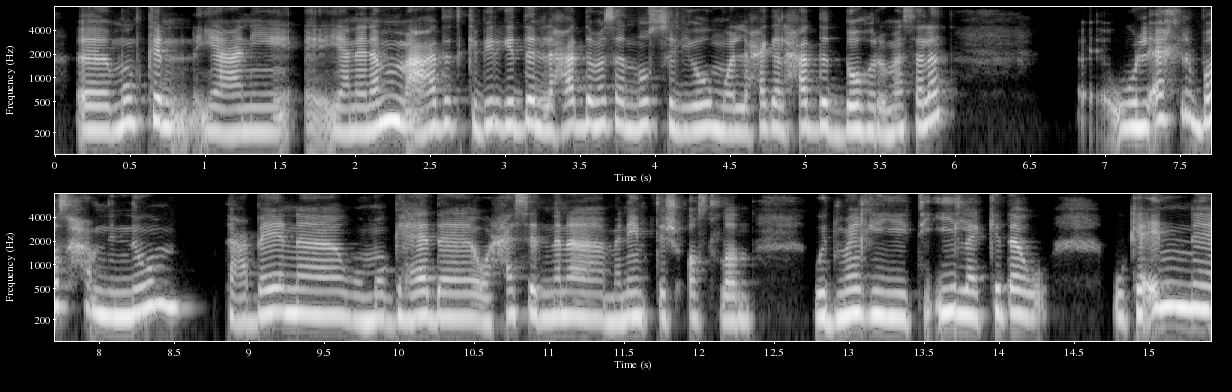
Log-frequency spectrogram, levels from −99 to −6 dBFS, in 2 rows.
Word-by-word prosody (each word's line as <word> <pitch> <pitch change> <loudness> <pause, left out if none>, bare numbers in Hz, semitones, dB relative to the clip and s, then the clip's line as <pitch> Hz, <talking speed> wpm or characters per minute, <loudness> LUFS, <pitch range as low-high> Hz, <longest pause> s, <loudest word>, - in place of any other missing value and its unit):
آآ 220 0 +2
ممكن 265 +2 +1
يعني 210 -4 -3
يعني 210 0 -3
أنام 270 +6 +5
عدد 245 +3 +2
كبير 250 +1 -3
جدًا 250 +1 +2
لحد 235 +2 +1
مثلًا 255 0 0
نُص 250 +2 -3
اليوم 225 0 0
والّا 210 0 -3
حاجة، 235 +3 -2
لحد 240 +1 -1
الضهر 215 -1 0
مثلًا، 240 - -1 1.1
والآخر 300 - +1
باصحى 280 +2 -1
من 235 -2 +3
النوم 285 +6 +2 0.2
تعبانة 230 +2 +1
ومجهدة 215 +1 -1
وحاسّة 235 +5 -3
إن 215 0 -2
أنا 225 -1 0
ما 195 -1 -3
نمتش 220 0 -2
أصلًا، 205 -2 -6 0.4
ودماغي 220 +1 +3
تقيلة 245 -1 +2
كده 245 -1 +1
و 220 - -8 0.4
وكأن 265 +7 +3
230 Hz, 130 wpm, -22 LUFS, 215-250 Hz, 1.1 s, أنام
